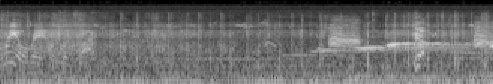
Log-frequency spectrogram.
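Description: Horse hooves clip-clop steadily at a trot in Red Dead Redemption Remastered on a Western ranch, a close rhythmic patter running under game music and occasional talk.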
